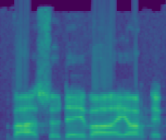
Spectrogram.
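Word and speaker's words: Васудевая (वासुदेवाय): Вы говорите Васудевая. А? Да, потому что я слышал, что в русских словах ударение на одном слоге. Наверное, из-за этого вы так говорите Васудевая. Но если слушаете лекции Шрила Прабхупады, он произносит Васудевая. Это как будто ударение на двух слогах. Может быть трудно для людей, которые говорят по-русски.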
